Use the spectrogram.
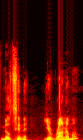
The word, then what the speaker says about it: Milton Yerolemou: I am sitting with Milton Yerolemou.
